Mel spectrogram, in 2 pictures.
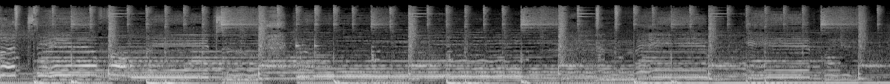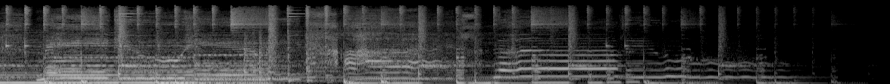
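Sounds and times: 
80s pop reggae music: 0:00.0 - 0:17.2.

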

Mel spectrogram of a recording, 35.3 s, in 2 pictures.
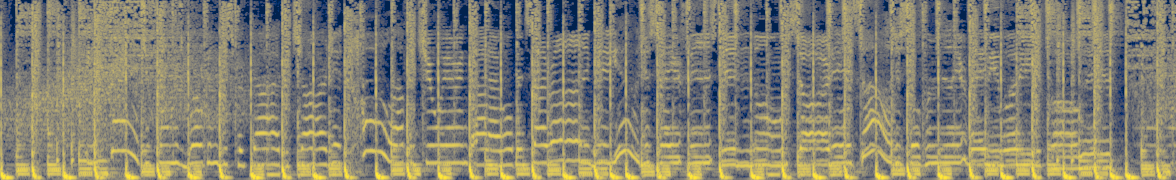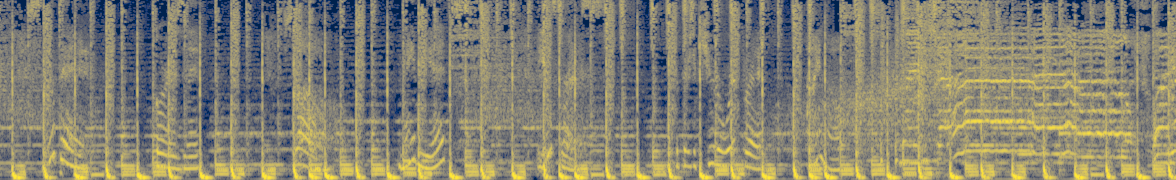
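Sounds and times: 
pop club mix: 0:00.0 - 0:35.2.

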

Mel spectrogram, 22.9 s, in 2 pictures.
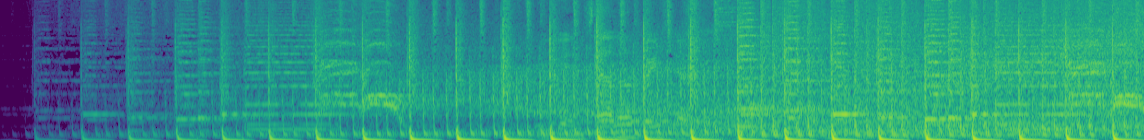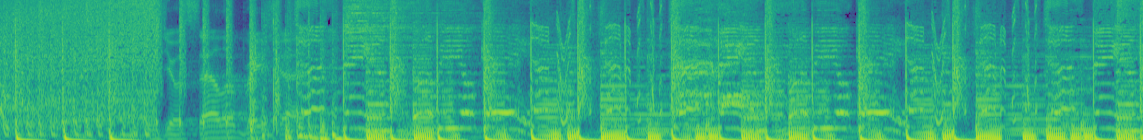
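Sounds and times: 
house music mashup: 0:00.1 - 0:22.8.

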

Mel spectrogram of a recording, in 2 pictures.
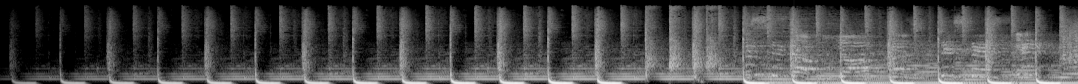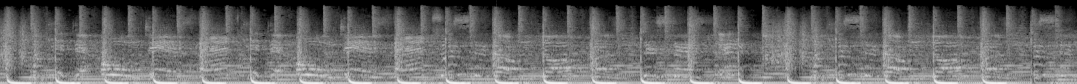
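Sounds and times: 
house music: 0:00.0 - 0:21.5.

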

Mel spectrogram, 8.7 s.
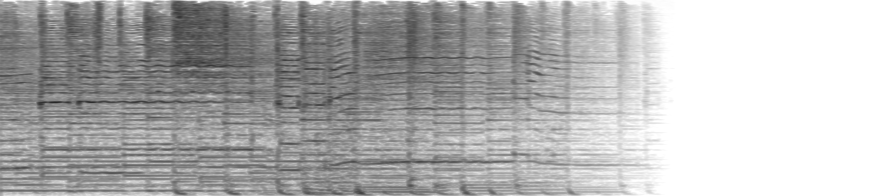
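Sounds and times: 
1970s style music at 114 bpm: 0:00.0 - 0:06.7.

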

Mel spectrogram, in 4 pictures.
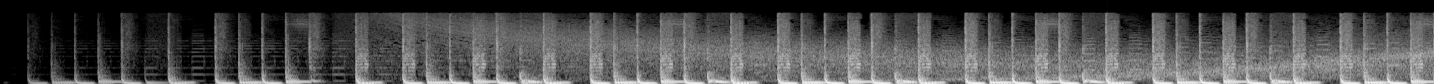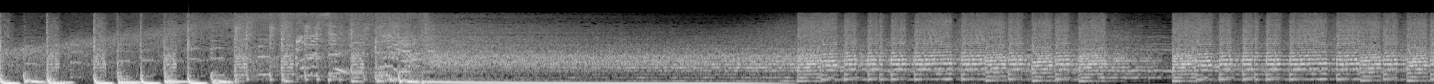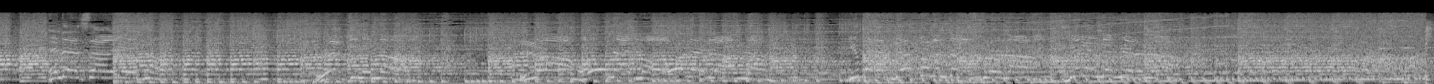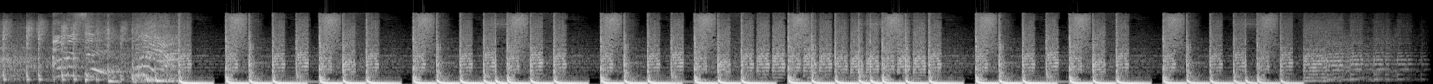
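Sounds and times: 
breakbeat mix: 0:00.2 - 0:57.2.

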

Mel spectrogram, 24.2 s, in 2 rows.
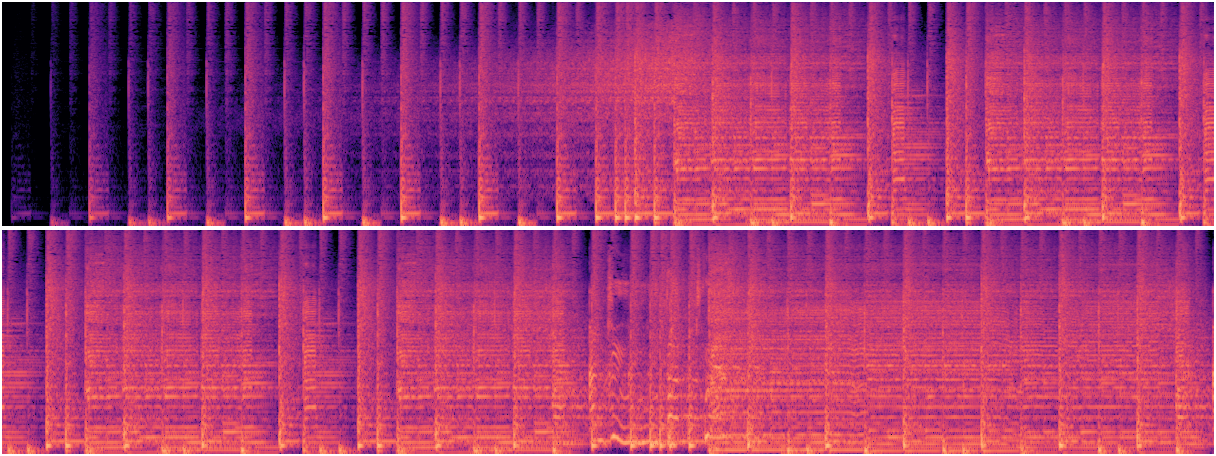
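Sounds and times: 
60s dance drum loop: 0:00.5 - 0:24.2.

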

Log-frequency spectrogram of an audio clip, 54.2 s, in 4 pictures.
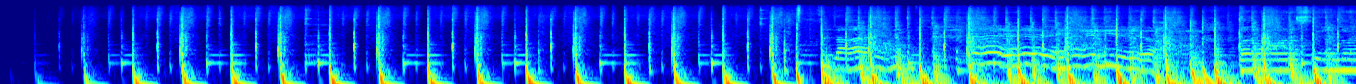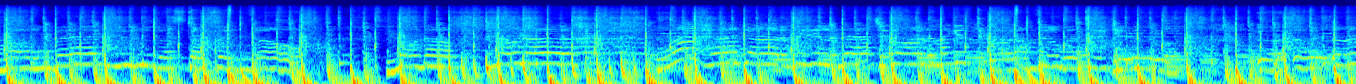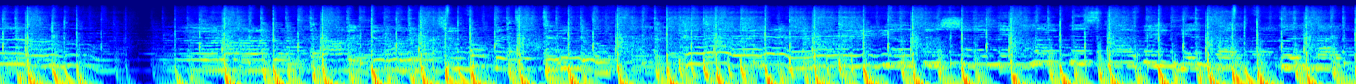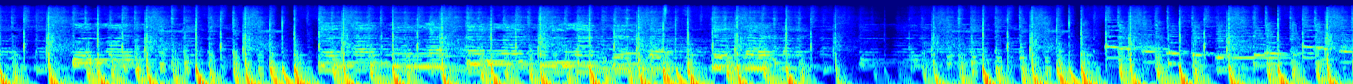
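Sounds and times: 
1980s club music at 122 bpm: 0:00.3 - 0:54.2.

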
